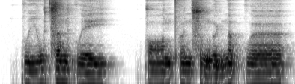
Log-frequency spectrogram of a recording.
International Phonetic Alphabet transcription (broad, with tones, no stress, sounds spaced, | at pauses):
kʷ iː˨˥ w t͡s ɐ˥ n kʷ e˨ j | k ɔː˨ n pʰ ɵ˨ n s ʊ˨˩ ŋ ɵ˨˩ ɥ n̪ ɐ˨ p̚ kʷ œː˨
